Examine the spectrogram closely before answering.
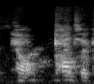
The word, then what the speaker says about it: Celtic: Is it Celtic or Celtic? Celtic is the right way to say it.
